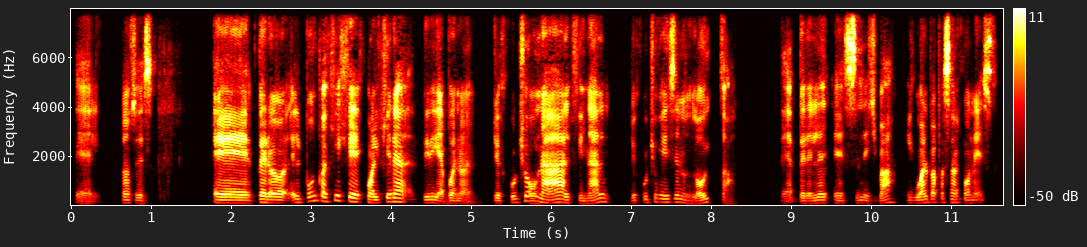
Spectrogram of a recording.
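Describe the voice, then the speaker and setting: A man's voice: mid-range voice, expressive, normal speed, dry recording. A man, teaching an online language class. He explains patiently and keeps checking that his students follow. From Latin America. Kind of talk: online lesson explaining pronunciation.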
